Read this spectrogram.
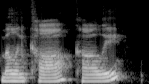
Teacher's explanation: the ch in melancholy says the k sound rather than the ch sound the o says ah melancho kali and the y says e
